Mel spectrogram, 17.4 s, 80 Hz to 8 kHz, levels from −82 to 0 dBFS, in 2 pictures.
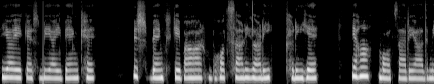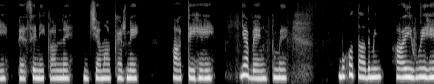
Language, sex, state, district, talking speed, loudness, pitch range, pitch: Hindi, female, Bihar, Jamui, 120 wpm, -18 LUFS, 230-255 Hz, 235 Hz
